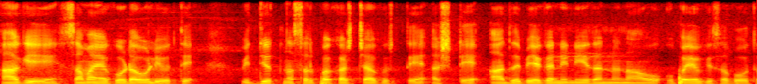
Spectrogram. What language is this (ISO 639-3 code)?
kan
